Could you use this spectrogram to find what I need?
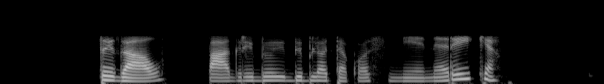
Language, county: Lithuanian, Klaipėda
